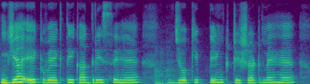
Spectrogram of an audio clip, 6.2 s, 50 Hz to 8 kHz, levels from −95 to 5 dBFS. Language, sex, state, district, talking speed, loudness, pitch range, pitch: Hindi, female, Jharkhand, Palamu, 125 wpm, -17 LUFS, 225-240 Hz, 235 Hz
